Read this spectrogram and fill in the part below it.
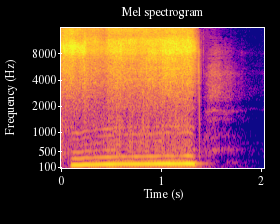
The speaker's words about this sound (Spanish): Mira, esto es una respiración.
